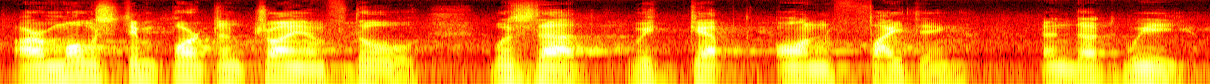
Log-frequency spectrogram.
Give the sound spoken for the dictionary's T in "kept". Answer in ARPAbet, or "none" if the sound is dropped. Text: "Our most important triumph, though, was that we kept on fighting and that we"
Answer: T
